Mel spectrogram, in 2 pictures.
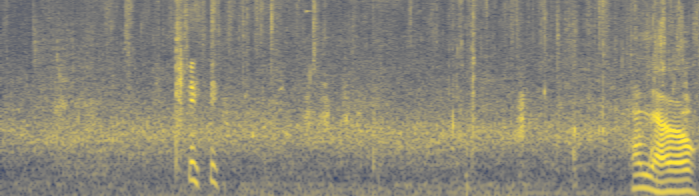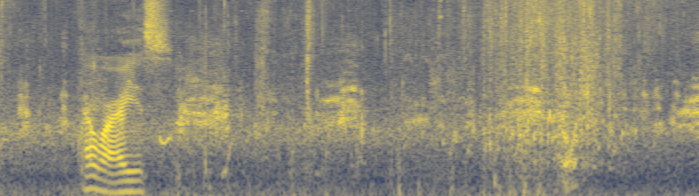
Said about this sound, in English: Right, we're approaching the ducks and the edge of the pond.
